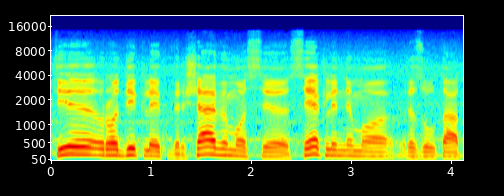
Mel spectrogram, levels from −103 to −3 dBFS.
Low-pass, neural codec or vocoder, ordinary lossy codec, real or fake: 14.4 kHz; none; MP3, 96 kbps; real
